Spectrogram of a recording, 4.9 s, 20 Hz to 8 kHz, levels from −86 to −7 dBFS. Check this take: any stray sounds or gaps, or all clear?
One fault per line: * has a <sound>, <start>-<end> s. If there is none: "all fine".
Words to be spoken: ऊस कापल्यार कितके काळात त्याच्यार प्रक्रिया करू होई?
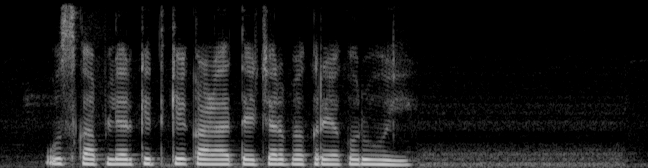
all fine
